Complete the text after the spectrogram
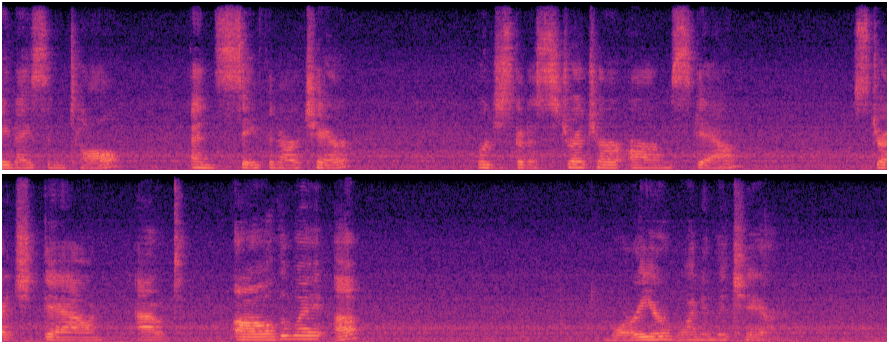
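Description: An older woman speaks calmly and clearly, close by.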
